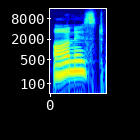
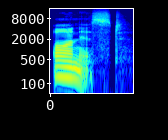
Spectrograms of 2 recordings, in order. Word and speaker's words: honest: VIP number six an honest man here the H is silent so the first sound we hear is a vowel sound and honest number seven a half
